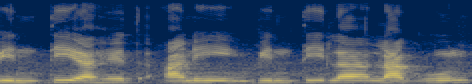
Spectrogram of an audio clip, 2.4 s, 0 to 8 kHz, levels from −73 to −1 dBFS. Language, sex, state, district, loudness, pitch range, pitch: Marathi, female, Maharashtra, Gondia, -19 LUFS, 180-190 Hz, 185 Hz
